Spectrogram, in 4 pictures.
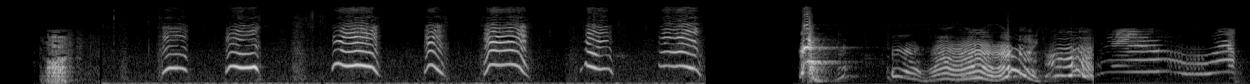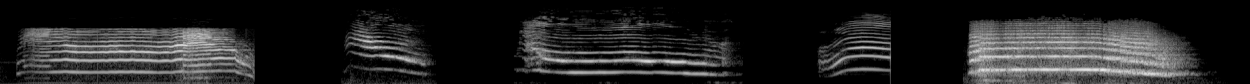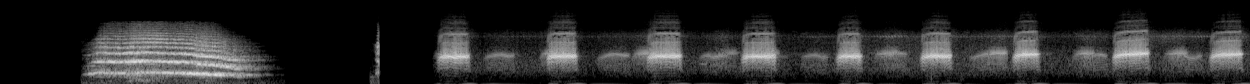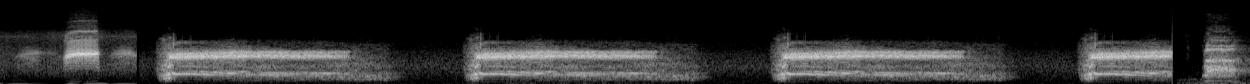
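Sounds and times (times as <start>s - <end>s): cat meowing: 16.0s - 16.8s
frog croaking: 29.4s - 41.5s, 42.1s - 44.5s, 45.2s - 47.6s.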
